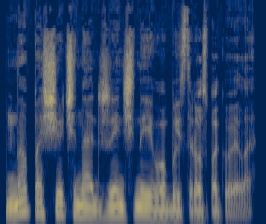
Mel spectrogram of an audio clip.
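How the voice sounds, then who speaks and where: Deep-voiced man narrating an audiobook. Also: big pitch swings, quick pace, a little mellow, no echo, studio quality.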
